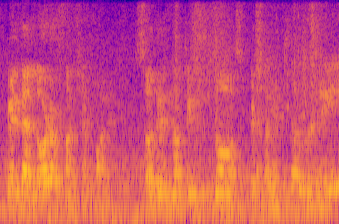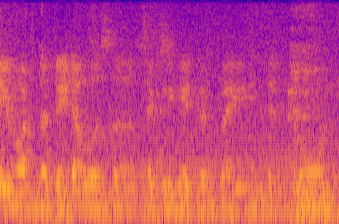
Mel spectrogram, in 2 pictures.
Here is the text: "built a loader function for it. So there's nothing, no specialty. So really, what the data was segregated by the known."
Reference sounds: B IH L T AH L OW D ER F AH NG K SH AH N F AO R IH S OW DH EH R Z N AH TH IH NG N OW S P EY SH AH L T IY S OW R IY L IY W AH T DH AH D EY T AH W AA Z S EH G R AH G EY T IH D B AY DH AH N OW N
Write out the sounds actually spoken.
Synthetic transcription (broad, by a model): B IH L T AH L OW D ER F AH NG K SH AH N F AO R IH S OW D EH R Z N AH T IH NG N OW S P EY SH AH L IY S OW R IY L IY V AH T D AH D EY T AH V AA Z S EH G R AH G EY T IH D B AY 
